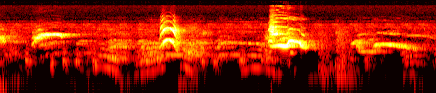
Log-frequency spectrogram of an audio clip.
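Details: Black-throated laughingthrush singing in the morning: loud whistled notes, some arched and rising-falling, with a bright slurred phrase near the end and short pauses between bursts.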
